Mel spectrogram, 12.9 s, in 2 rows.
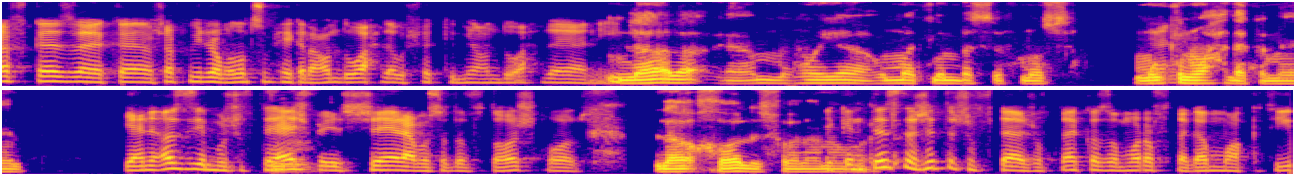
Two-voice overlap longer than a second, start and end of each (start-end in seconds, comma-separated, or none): none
